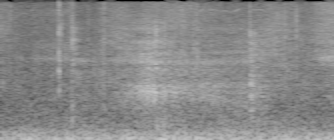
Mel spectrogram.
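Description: Faint rustle of paper and a few soft clicks as book pages are turned to look up a verse, over a steady low hum.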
